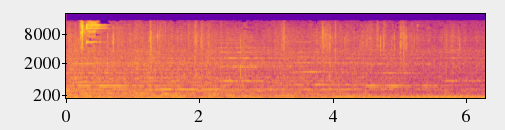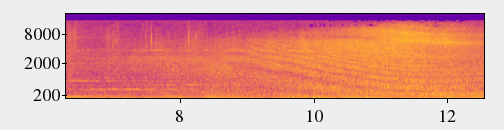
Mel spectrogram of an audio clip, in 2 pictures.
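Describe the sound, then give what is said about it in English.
Roaring engine of the fictional Batwing aircraft arriving, a loud, continuous jet-like rumble and hiss that holds steady, then a whining tone climbs in pitch toward the end. “I had the Batwing standing by, just in case. It locked into my location.”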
